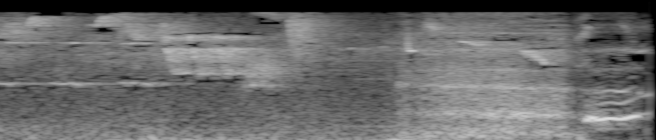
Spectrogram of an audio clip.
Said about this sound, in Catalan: Quan es va despertar, el sol brillava i els ocells cantaven al seu voltant.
